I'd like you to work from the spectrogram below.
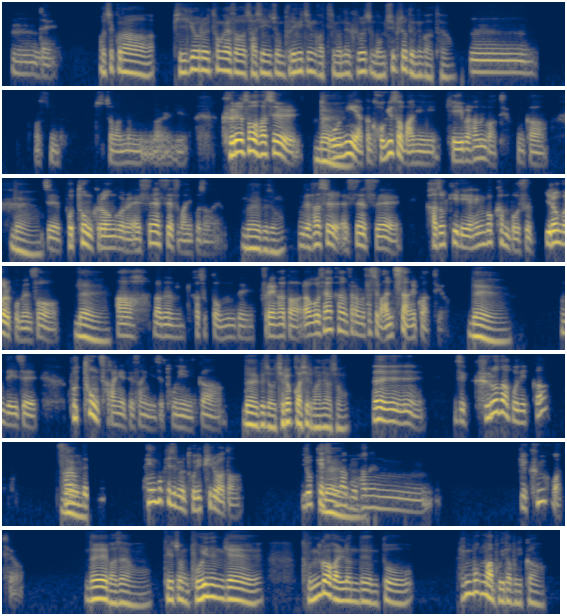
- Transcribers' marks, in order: other background noise
- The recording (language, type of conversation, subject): Korean, unstructured, 돈과 행복은 어떤 관계가 있다고 생각하나요?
